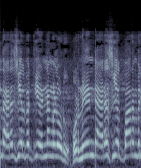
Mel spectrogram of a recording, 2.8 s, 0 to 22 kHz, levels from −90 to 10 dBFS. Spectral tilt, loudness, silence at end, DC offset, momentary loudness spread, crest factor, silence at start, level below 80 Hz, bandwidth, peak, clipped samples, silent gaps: -2.5 dB/octave; -17 LUFS; 0 s; under 0.1%; 2 LU; 14 dB; 0 s; -58 dBFS; 11 kHz; -4 dBFS; under 0.1%; none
